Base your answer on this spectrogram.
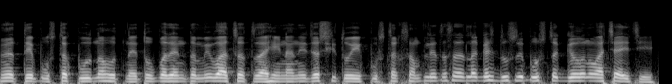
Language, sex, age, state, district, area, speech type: Marathi, male, 30-45, Maharashtra, Nagpur, urban, spontaneous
